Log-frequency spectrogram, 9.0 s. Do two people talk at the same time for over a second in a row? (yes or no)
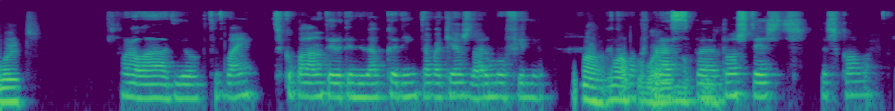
yes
